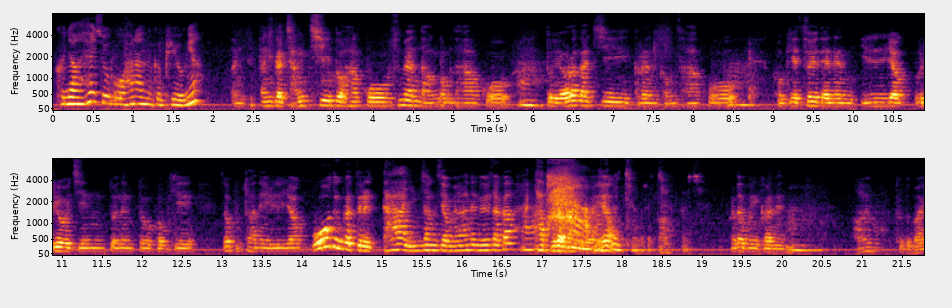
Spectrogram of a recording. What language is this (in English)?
Korean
